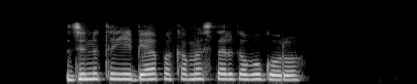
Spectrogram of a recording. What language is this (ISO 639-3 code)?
pus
